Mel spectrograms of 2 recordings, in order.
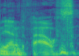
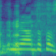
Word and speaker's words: Neanderthal: So you spell it with a TH, but you pronounce it Tal. Okay. Yeah. Will people be offended if I just still call them Neanderthals?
